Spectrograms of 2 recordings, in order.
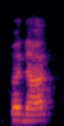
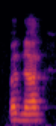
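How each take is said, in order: No difference in how they are said.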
